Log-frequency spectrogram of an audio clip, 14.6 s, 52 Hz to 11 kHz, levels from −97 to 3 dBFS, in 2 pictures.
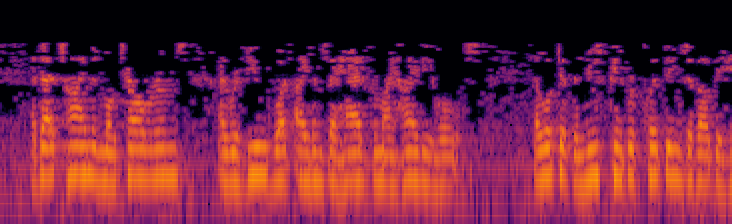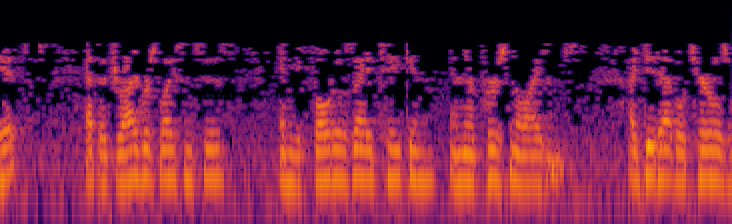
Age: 40-59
